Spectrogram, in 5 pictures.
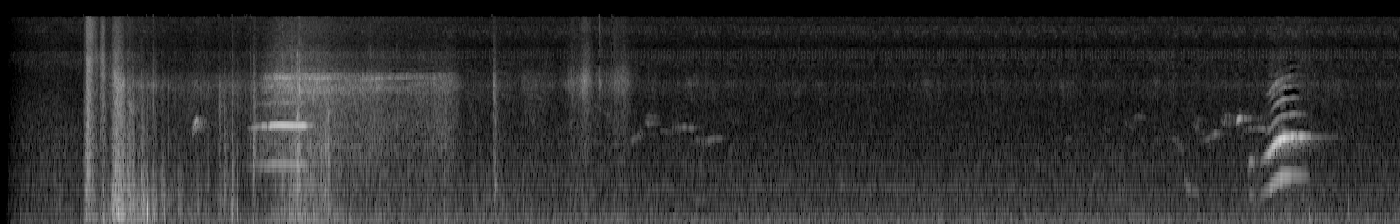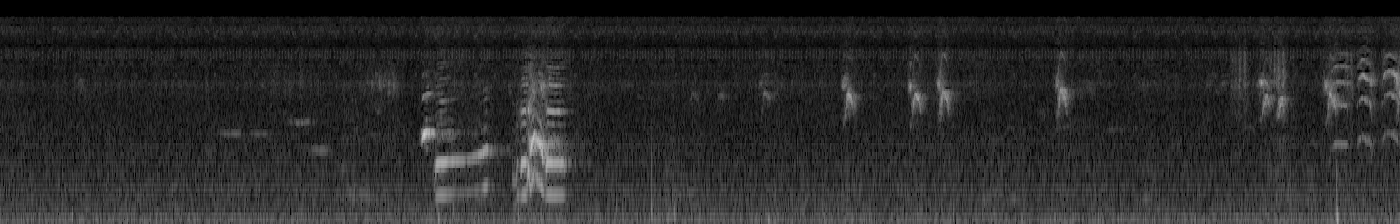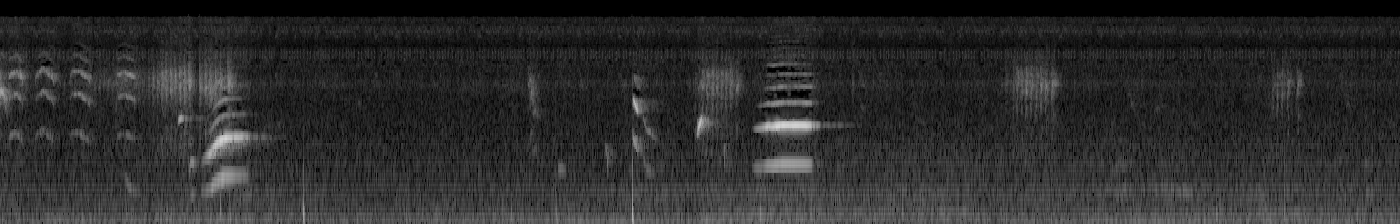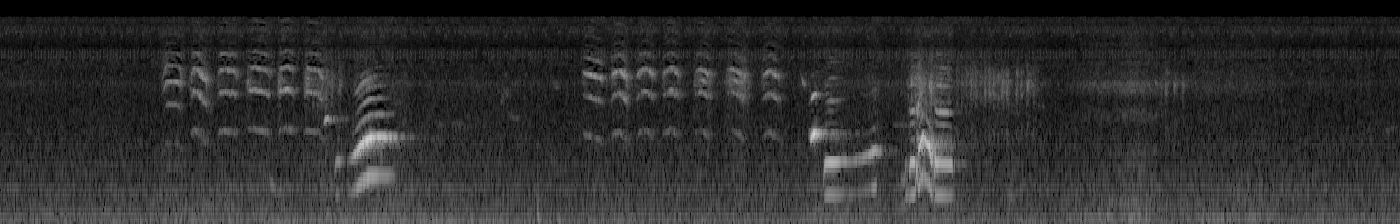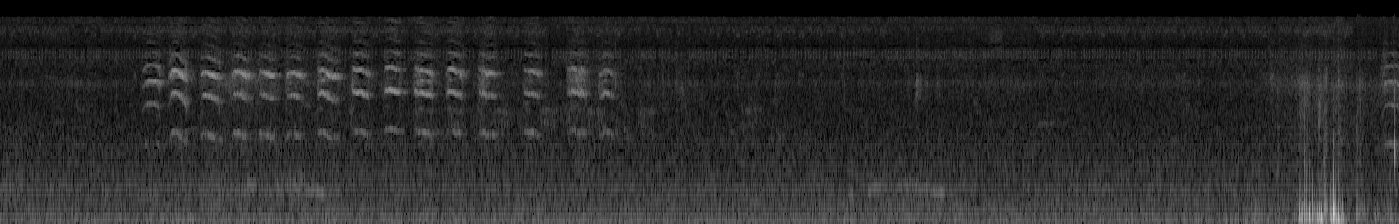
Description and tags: A mystery bird outside my window, I'd like someone to identify it.
Bird, abcopen, Australia, Morning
